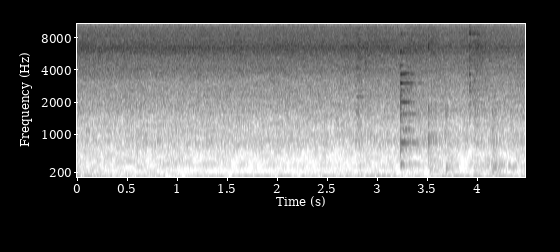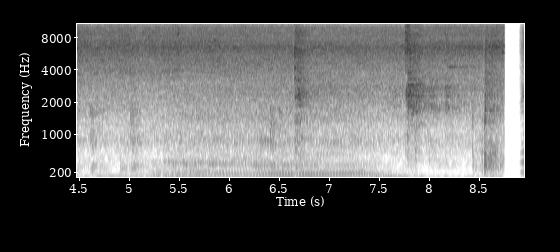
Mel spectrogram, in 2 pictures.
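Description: Carrot and onion samosa filling sautéing in a pan, a continuous close sizzle and hiss broken by scraping stirs and a few clinks, with no talking.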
